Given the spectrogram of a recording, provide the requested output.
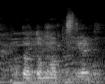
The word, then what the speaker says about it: totomoxtle: You can pronounce it totomoxtle. Totomostoli. You got it. Totomosple. You got it.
